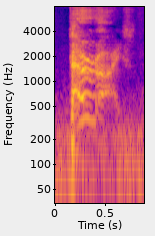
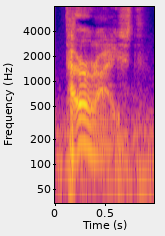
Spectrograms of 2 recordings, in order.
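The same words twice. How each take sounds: First: "Terrorized." squeaked very high and loud; mock terrified squeal. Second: Said in the usual way. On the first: Shown as a demonstration. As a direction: jump way up in pitch on "Terrorized.". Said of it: "repeated, mock terror". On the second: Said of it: "repeating the word".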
